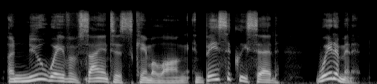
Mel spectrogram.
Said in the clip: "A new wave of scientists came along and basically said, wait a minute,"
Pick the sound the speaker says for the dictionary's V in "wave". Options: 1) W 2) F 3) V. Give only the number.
3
